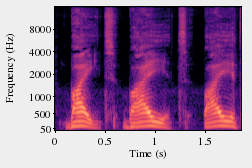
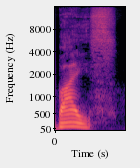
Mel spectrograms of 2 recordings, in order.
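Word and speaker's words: בית: So the TH on some words, bayit is house, right? So the Ashkenazic pronunciation is like bais, right? Bais, the house right there. Bayit, right? That's the Afro-Shemitic, bayit, right?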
